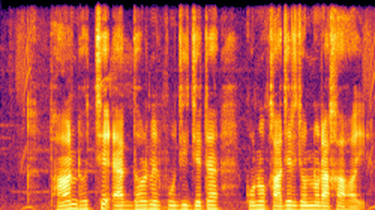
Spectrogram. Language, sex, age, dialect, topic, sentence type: Bengali, male, 36-40, Northern/Varendri, banking, statement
